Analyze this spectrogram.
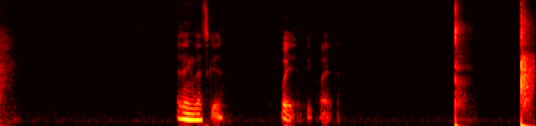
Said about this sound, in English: Oh, let me clap right now for sound purposes, because I don't think I clapped at the beginning. Did I clap at the beginning? No, I don't think you did.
